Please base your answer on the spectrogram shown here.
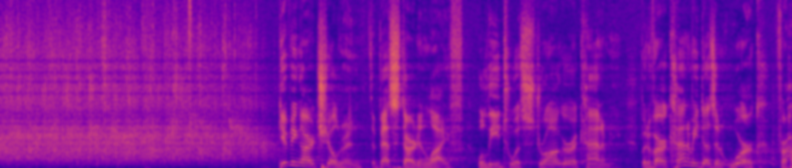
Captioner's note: applause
